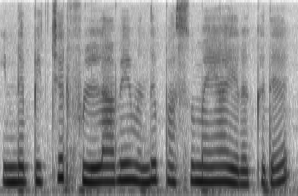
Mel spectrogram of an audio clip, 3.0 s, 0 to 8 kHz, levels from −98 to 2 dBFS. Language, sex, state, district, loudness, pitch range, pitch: Tamil, female, Tamil Nadu, Nilgiris, -13 LUFS, 225-240 Hz, 230 Hz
